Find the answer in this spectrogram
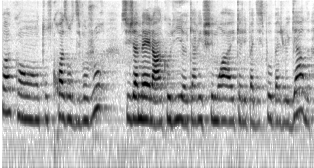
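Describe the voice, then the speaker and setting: A woman's voice: mid-range voice, fairly even intonation, a little fast, darkish tone, reverberant, close to an everyday voice. A woman playing a neighbour in her forties, speaking casually and offhandedly. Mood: offhand. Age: 40s.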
